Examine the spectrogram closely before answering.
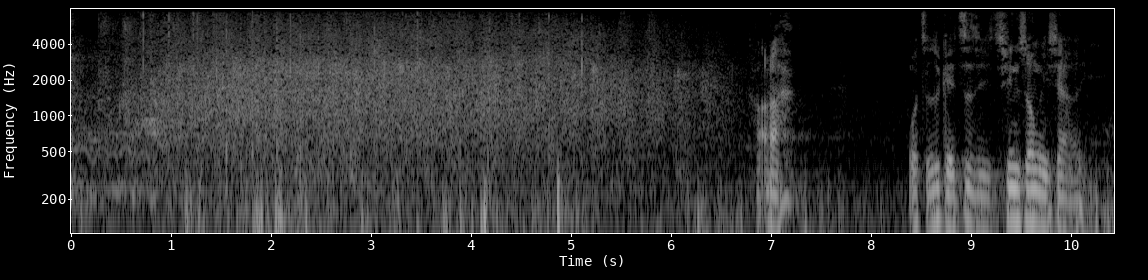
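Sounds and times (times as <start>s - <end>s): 
audience applause: 0.0s - 6.6s
speech: 7.0s - 7.3s, 8.4s - 10.4s.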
